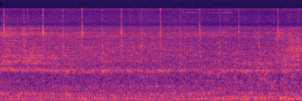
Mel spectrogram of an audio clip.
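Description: Heavy truck's diesel engine heard from inside the cab, a steady low rumble at low revs, with a faint tick repeating a little more than once a second.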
